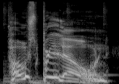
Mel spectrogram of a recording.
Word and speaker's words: Post Malone: Post Malone. The G is silent.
